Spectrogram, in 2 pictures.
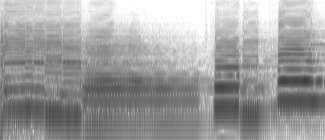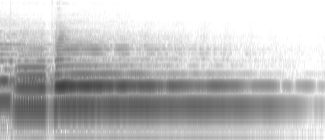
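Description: Saxophone playing a short melodic phrase of several notes, ending on a long held note that fades away at the very end.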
